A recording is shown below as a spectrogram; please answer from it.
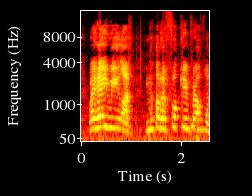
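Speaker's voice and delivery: fake Geordie accent, pitched high. Retelling a phone call, the speaker quotes the man's reply in a Geordie accent. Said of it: "It's Geordie".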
